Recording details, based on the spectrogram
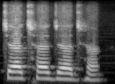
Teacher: जिन व्यंजनों के उच्चारण में स्पर्श का समय अधिक होता है तथा उच्चारण के बाद वाला भाग संघर्षी हो जाता है वह जो है स्पर्श संघर्षी व्यंजन कहलाता है, जैसे च छ ज झ।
